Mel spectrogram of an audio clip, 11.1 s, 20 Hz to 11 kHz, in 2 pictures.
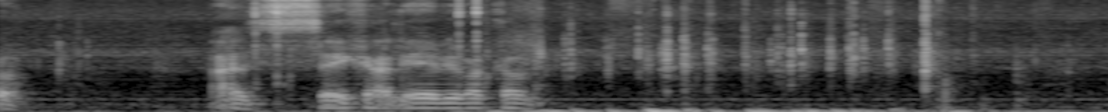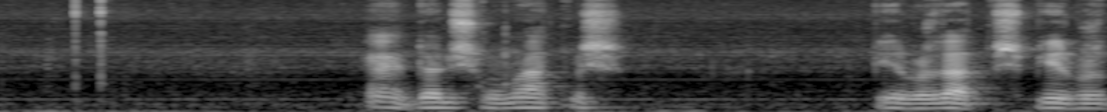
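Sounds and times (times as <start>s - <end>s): keyboard typing: 2.3s - 4.8s.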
